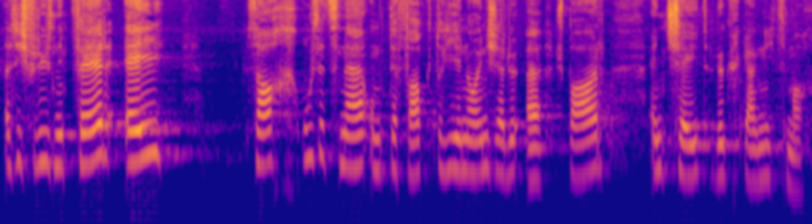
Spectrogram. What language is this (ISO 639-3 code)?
gsw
